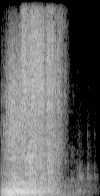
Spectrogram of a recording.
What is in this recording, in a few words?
mech ape lord damage, monster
